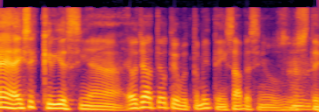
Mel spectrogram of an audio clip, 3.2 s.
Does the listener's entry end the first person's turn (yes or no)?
no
